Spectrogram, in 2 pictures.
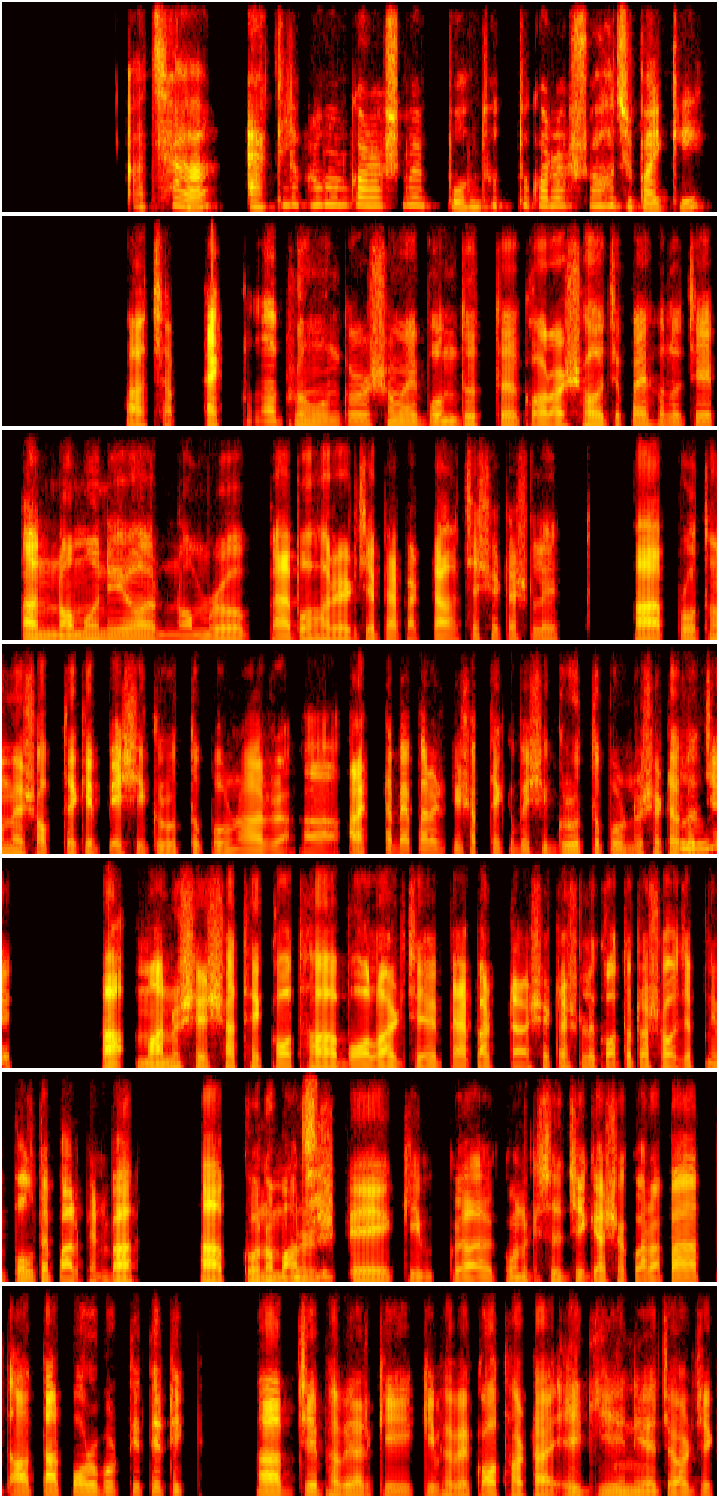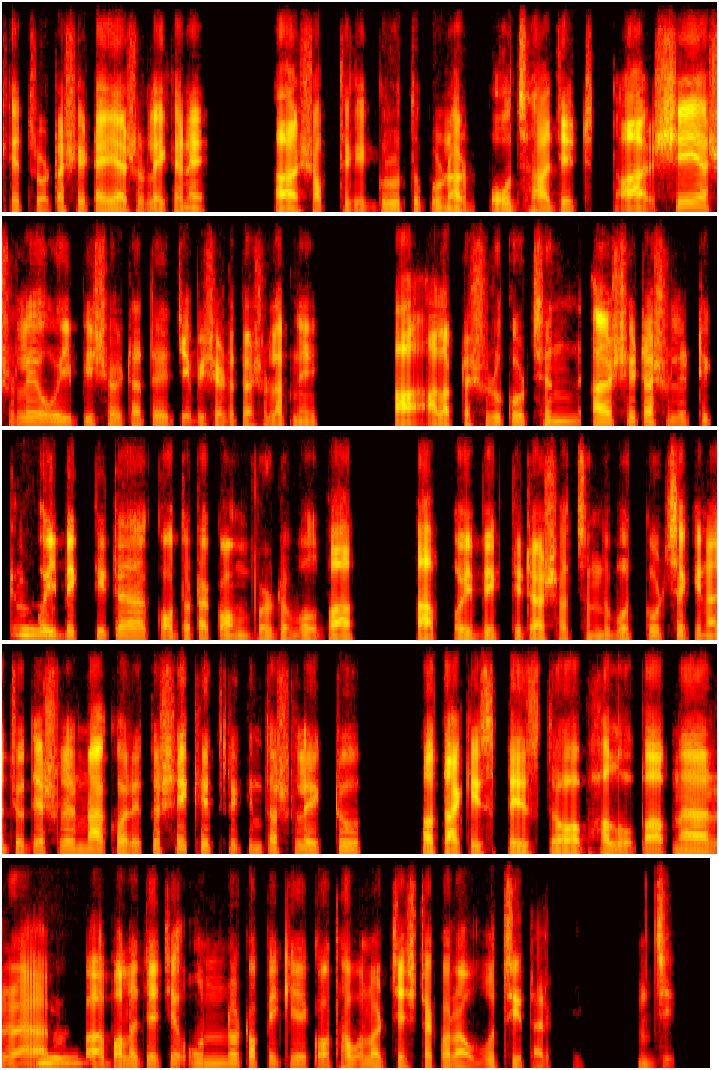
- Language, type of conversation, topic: Bengali, podcast, একলা ভ্রমণে সহজে বন্ধুত্ব গড়ার উপায় কী?
- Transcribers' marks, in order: none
